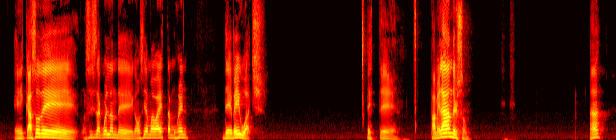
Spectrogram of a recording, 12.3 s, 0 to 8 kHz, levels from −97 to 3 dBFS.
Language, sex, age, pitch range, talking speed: Spanish, male, 20-39, 140-195 Hz, 100 wpm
